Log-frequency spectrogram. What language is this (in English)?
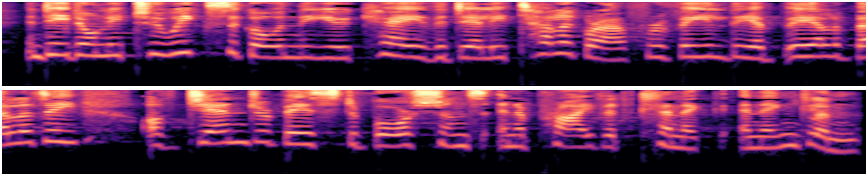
English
